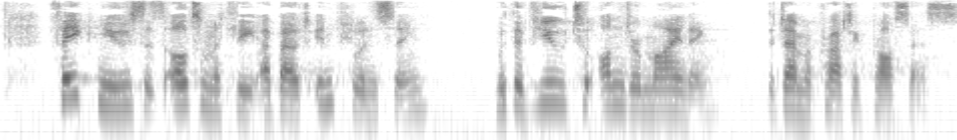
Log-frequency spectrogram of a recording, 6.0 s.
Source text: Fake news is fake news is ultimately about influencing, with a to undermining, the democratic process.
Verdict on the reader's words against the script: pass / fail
fail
